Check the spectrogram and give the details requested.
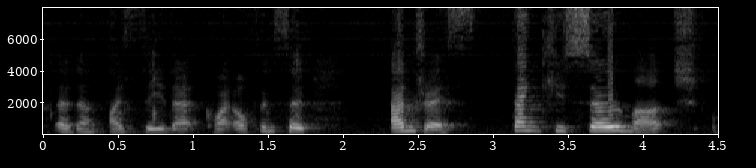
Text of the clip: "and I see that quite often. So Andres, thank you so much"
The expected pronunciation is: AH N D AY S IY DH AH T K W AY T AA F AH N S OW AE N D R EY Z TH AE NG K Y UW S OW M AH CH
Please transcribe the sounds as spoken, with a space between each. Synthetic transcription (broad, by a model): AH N AY S IY DH AH T K W AY T AA F AH N S OW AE N D R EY S TH AE NG K Y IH S OW M AH CH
